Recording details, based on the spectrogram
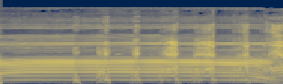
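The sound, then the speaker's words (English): A person imitates a cow's moo, as in the Do Your Moo contest at the State Fair, in one long, steady voiced drone that sags in pitch at the end, with no other talking. “But we used to do the Do Your Moo contest.”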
